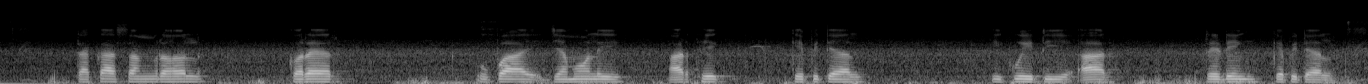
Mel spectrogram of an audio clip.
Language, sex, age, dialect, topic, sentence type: Bengali, male, 18-24, Jharkhandi, banking, statement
